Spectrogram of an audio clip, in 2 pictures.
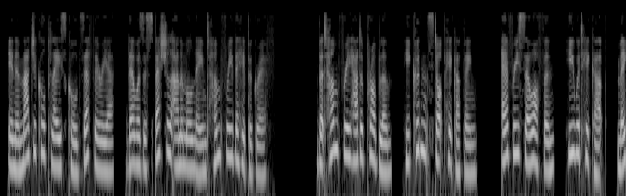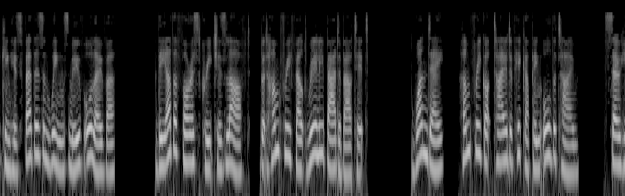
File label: ESL Short Stories for Kids Upper Intermediate NORMAL Reading; The Hiccuping Hippogriff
